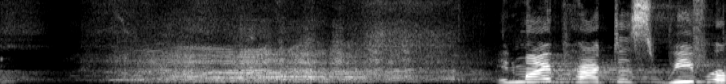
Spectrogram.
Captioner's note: laughter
